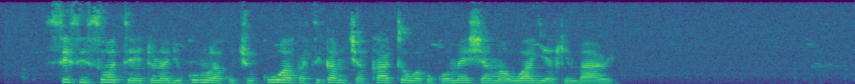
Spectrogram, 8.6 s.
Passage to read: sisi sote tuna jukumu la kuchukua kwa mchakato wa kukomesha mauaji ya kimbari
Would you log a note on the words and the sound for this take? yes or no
yes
